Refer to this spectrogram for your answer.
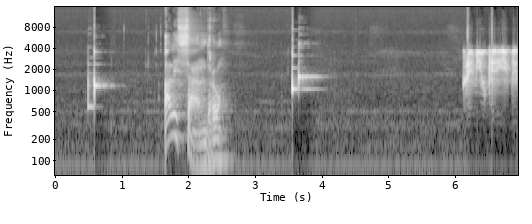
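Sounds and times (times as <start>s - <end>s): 
phone electronic prompt beep signaling voice dictation: 0.5s - 1.0s, 3.6s - 4.1s
speech: 1.6s - 2.7s.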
